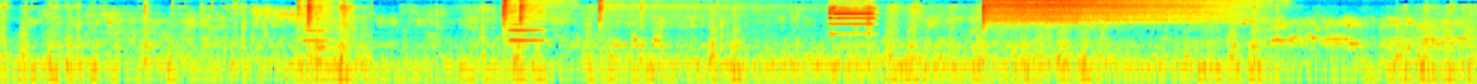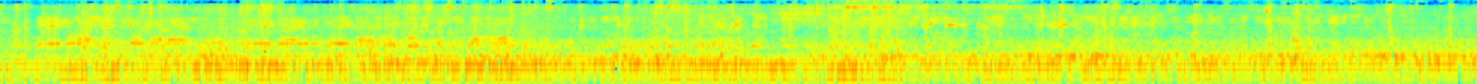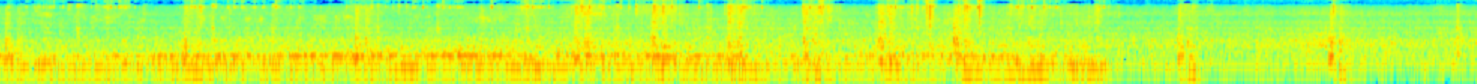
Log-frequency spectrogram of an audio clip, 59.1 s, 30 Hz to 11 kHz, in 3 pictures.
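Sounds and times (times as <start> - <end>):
train rumble: 0.0 - 59.0.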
